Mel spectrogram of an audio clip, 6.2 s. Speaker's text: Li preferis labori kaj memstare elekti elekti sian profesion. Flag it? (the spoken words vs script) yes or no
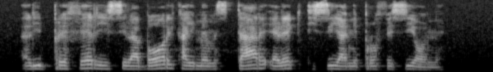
yes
